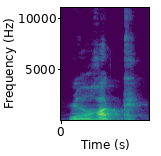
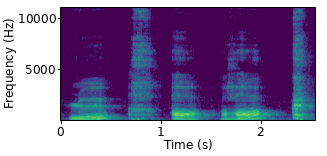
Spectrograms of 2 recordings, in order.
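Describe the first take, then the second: First: Said in the usual way. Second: Roc split into r, o, then a separate k; each sound of roc held apart. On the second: Shown as a demonstration. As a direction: decode roc sound by sound, loud and distinct. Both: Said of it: "On y va pour la lecture des mots".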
